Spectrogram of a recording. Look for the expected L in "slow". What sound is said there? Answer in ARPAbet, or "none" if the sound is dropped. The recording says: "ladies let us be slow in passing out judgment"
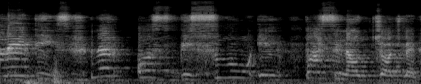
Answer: none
